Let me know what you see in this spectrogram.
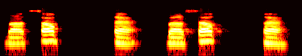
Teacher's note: Kita ulang lagi, cara mengidghamkannya adalah dengan mengeluarkan huruf to dari makhrajnya tanpa dikolkolahkan, kemudian menurunkan pangkal lidah untuk menyebut huruf ta yang dikeluarkan dengan sifat hamas. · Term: idgham naqis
